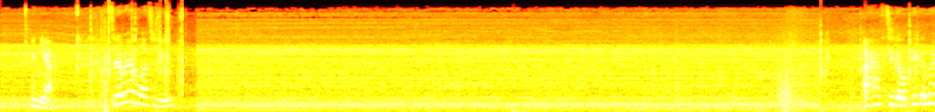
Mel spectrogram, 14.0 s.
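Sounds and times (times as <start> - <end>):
steady whooshing noise: 11.5 - 12.3.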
